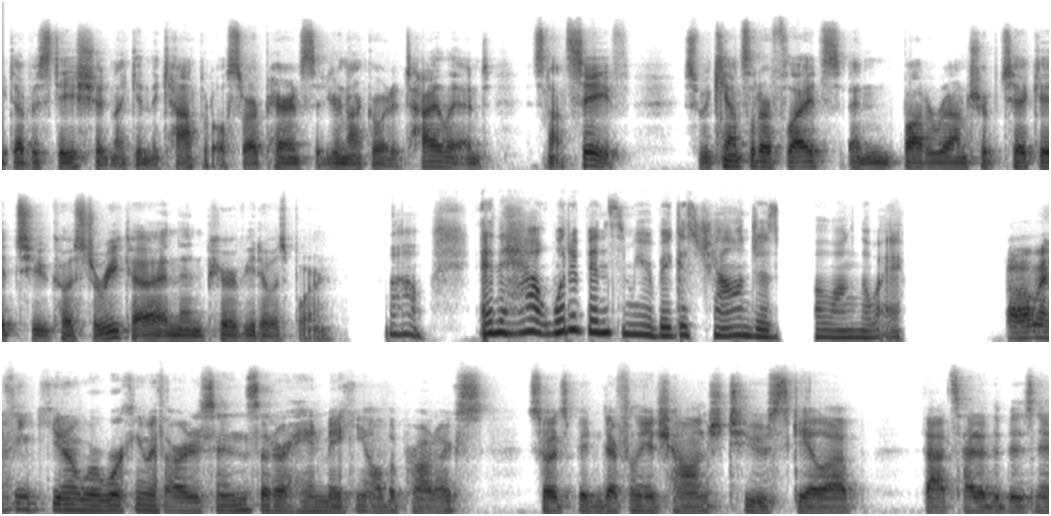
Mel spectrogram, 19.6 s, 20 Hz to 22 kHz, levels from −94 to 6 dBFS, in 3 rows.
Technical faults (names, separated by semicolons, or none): none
